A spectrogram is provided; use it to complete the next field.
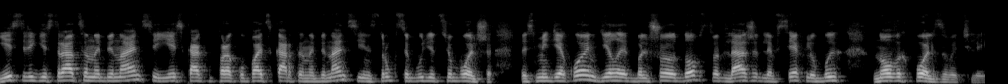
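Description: The voice keeps a moderate pace with hardly any pauses and ordinary pitch variation against a quiet background. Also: man, high pitch for a man. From Ukraine. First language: Russian (speaking Spanish). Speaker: marketing director and network marketer. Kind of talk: business presentation. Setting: video call. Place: home room. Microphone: webcam.

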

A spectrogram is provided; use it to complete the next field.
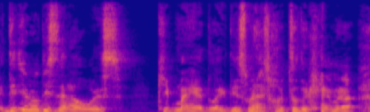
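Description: A man with an Italian accent, high pitch and ordinary pitch variation. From Italy. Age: 20s. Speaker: video blogger. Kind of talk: vlog monologue to camera. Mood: playful, animated storytelling. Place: home room. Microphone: phone near.

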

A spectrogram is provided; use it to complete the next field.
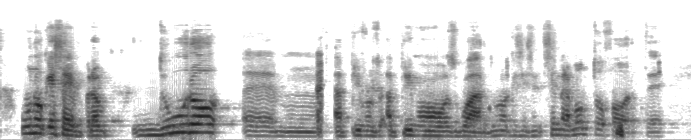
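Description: Over noticeable background noise, the speech goes at a very slow pace with lively intonation and big swings in loudness. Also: man, fairly high pitch for a man. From Calabria, Italy (Cosenza); Calabria, Italy. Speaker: singer; guest. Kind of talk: live-stream interview. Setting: video call live stream. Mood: reflective, self-descriptive. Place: home room. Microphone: video call.

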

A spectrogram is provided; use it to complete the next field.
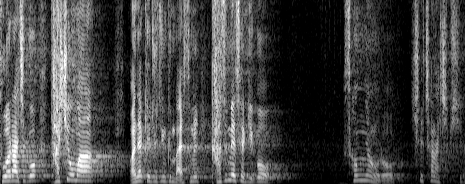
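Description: The voice is raised and projected, moving at a fairly slow pace with ordinary pitch variation. Its loudness swings widely from moment to moment. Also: man, high pitch for a man. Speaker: pastor. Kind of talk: sermon. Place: church. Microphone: podium.

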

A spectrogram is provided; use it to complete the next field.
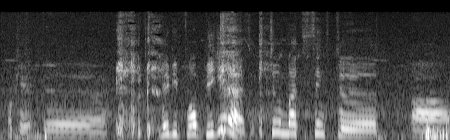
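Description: Over noticeable background noise, a man talks very slowly at a high pitch with ordinary pitch variation, the sound dry with no echo. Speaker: archery instructor. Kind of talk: lecture. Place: open country. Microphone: camera far.

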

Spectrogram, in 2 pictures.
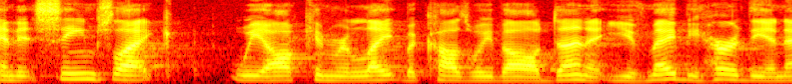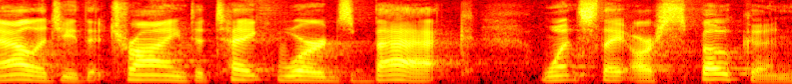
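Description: A man speaks with a Southern US accent and ordinary pitch variation. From US South. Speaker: visiting preacher. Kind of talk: sermon. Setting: church. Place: church. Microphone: podium.

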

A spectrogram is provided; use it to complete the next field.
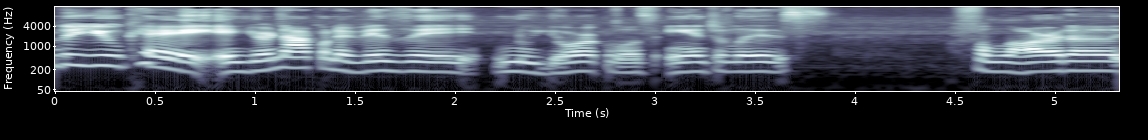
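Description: A medium-pitched woman in an American accent, at a moderate pace. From United States. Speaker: YouTube reaction creator. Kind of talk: casual reaction commentary. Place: home room. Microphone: studio mic.

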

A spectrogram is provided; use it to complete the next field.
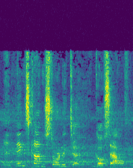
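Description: A woman keeps a moderate speed while loud noise carries on behind her. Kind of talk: interview answer.

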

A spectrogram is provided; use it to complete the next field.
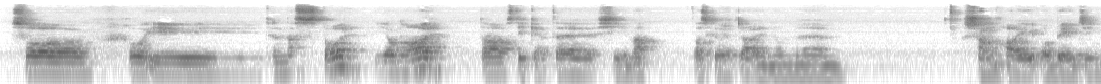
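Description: In a room with audible echo, a man speaks at a very slow pace with ordinary pitch variation and long, frequent pauses. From Central Norway (Trøndelag). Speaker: language learning speaker. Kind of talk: casual spoken monologue for listening practice. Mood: relaxed, friendly. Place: home room. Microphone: camera far.

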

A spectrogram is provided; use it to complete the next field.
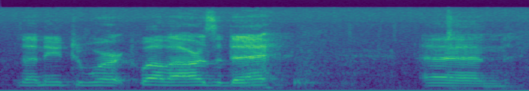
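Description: Light background noise behind a man speaking. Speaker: actor playing a preacher in a staged play. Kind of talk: theatrical speech to an audience. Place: stage. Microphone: camera far.

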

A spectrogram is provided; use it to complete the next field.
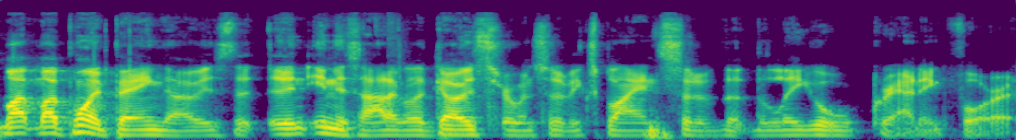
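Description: Very fast speech from a man with an Australian accent, fairly low in pitch, with fairly even intonation, big swings in loudness, hardly any pauses, and a quiet background. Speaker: comedy podcast co-host. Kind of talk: casual chat. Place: home room. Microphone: headset.

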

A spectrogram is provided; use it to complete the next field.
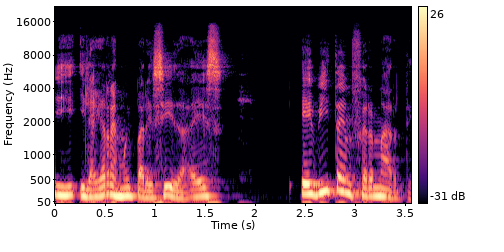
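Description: The voice has a dark, mellow tone and lively intonation. Its pace is fairly slow. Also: man, quiet background. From Argentina, Buenos Aires. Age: 40s. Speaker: journalist and war correspondent; journalist, war correspondent. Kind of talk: casual chat. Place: studio. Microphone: studio mic.

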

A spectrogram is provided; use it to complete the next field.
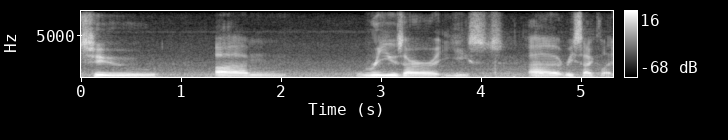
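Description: A man with an American accent, fairly even intonation and long, frequent pauses, over light background noise. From United States. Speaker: head brewer. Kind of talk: brewery tour explanation; interview answer. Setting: brewery. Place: factory. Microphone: handheld.

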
